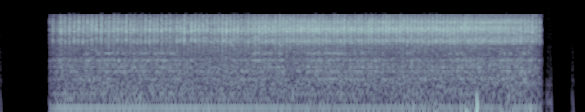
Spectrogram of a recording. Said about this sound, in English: Baby rattlesnakes only have a little button at the tip of their tail, but each time the snake sheds its skin, it grows a new segment of its rattle. This is what a rattlesnake's tail vibration sounds like.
